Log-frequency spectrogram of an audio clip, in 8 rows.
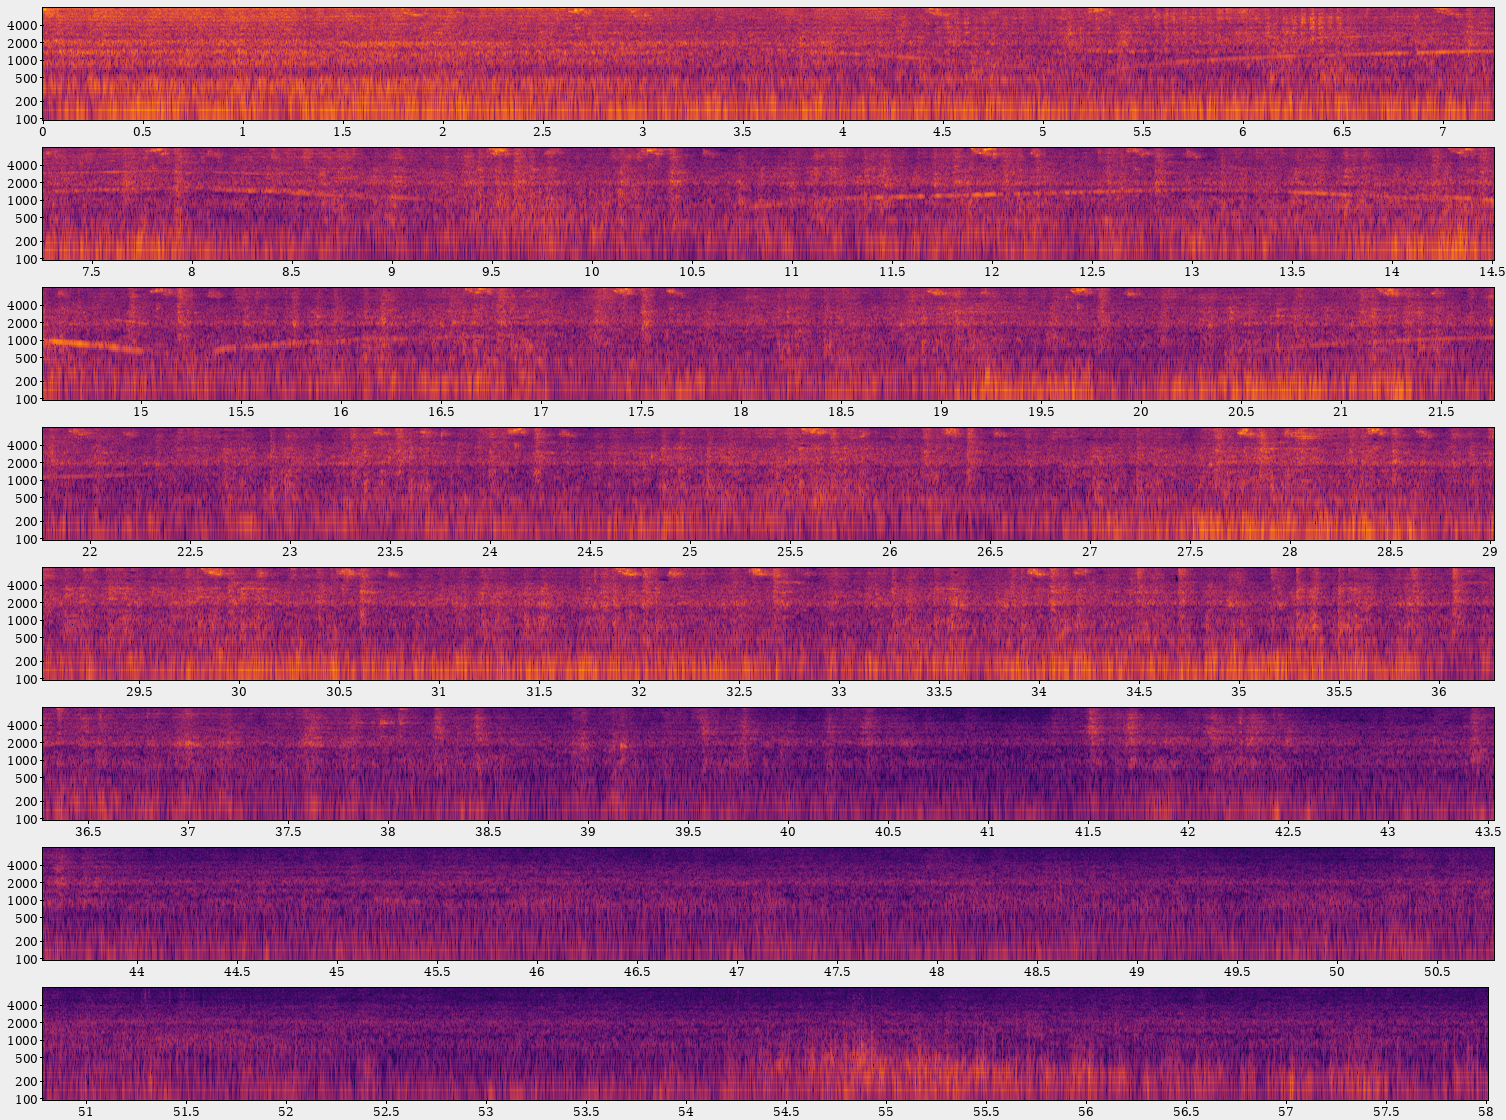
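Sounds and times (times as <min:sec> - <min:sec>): wheels clacking over rail joints: 0:00.0 - 0:46.0
train coaches rumbling: 0:00.0 - 0:58.0.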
